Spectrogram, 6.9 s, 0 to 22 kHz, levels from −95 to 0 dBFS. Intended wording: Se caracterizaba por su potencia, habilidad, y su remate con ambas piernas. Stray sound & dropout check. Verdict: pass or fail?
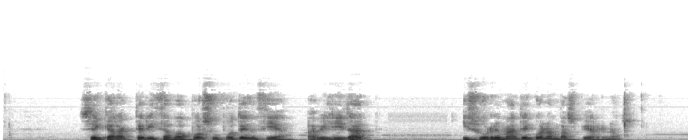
pass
